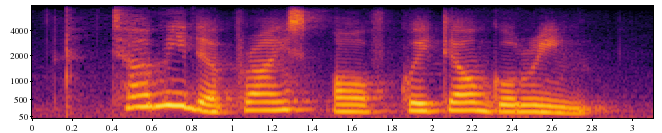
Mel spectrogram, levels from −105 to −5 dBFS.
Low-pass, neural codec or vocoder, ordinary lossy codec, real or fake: 7.2 kHz; codec, 16 kHz, 0.3 kbps, FocalCodec; Opus, 24 kbps; fake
